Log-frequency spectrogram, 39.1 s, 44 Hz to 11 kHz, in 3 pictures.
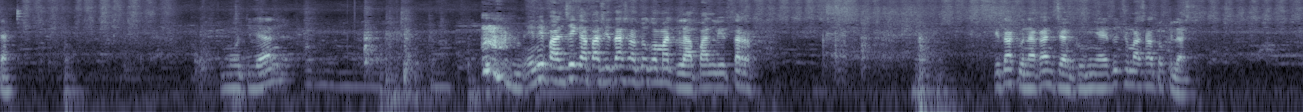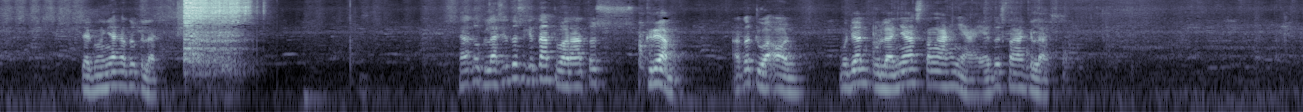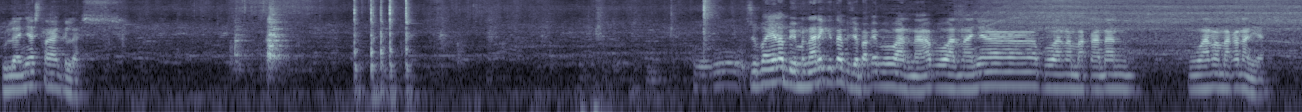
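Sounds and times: popcorn kernels rattling into pot: 0:14.8 - 0:15.8.

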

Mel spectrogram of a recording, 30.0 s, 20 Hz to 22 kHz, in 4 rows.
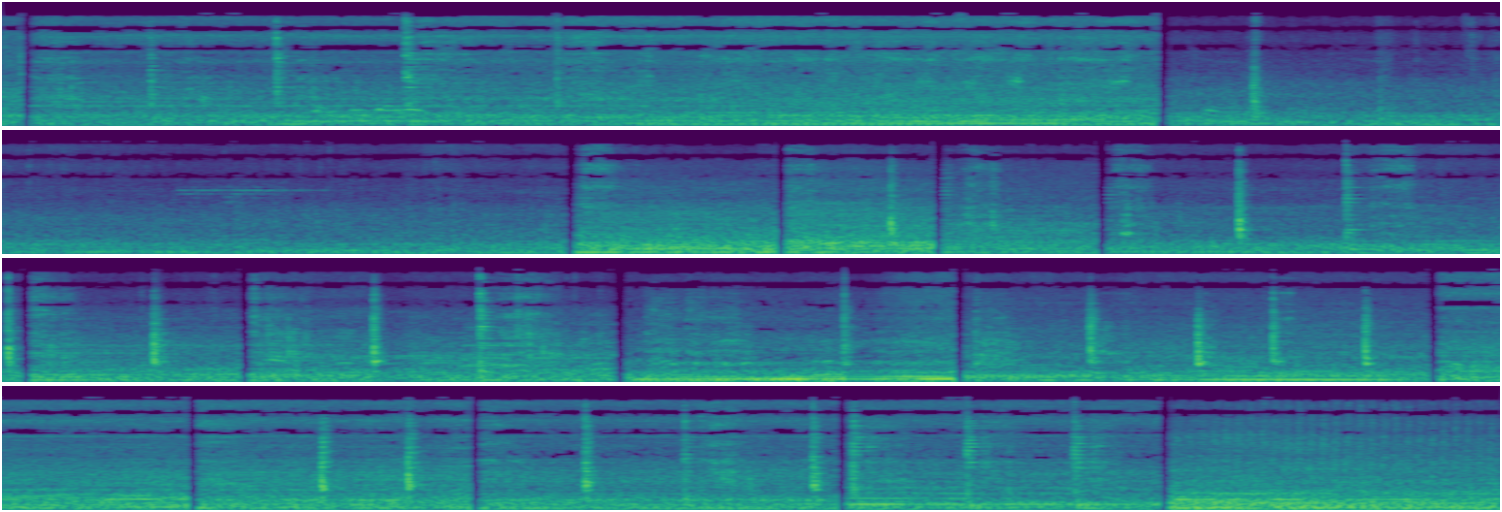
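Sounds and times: food sizzling: 0:00.0 - 0:05.8, 0:09.2 - 0:29.8
metal spatula scraping a griddle: 0:00.0 - 0:05.8, 0:10.3 - 0:10.8, 0:11.4 - 0:21.9, 0:23.4 - 0:28.3.

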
